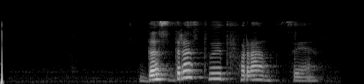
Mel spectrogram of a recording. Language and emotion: Russian, positive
